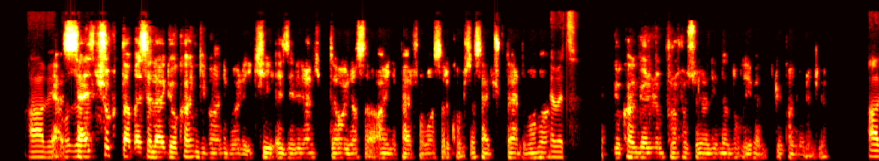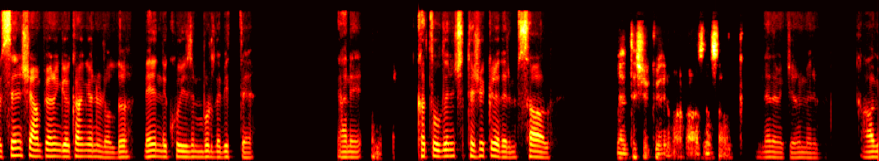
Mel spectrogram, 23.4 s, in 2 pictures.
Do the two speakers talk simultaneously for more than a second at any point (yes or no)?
no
